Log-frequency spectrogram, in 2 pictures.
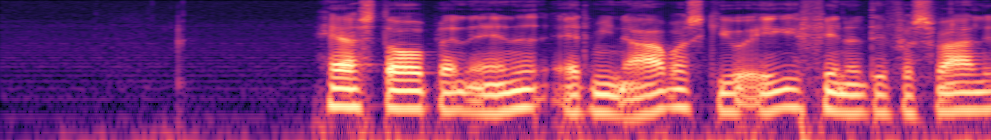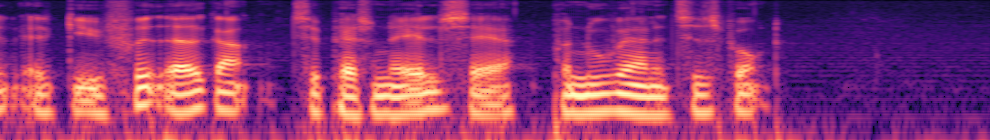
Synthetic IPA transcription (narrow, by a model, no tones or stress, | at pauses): hæɐ̰sd̥ɒ̰ːb̥lænd̥ænð̞̩ˠæd̥minɑ̈ːb̥ɑ̈ɪd̥sɡ̥iːʊɐ̰ʔe̝ɡ̥əfe̝n̰ɐd̥e̝fɒ̽sʋɑ̰̈ːlid̥æd̥̚ɡ̥ḭːfʁið̰ˠæð̞ˠɡ̥ɑ̈ŋ̰t͡sʰe̝lpʰæɐso̝nɛːlsɛɪɐpʰɒ̽nuʋæːɐnət͡sʰiðˠsb̥ɔ̽ŋ̰d̥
